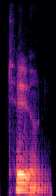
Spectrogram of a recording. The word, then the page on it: tune: American English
